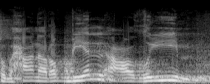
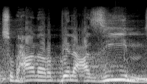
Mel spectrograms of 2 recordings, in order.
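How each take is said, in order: First: The z sound is soft, tongue against the teeth. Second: The z sound in azeem is hard and harsh. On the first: The intended meaning is kept. The speaker calls it right. "नरमी से पढ़ना है" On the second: The meaning changes and the prayer may be spoiled. The speaker calls it wrong. "सख्ती के साथ"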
